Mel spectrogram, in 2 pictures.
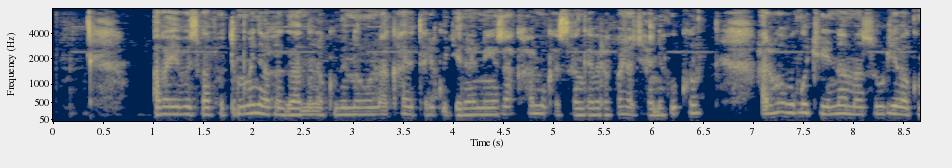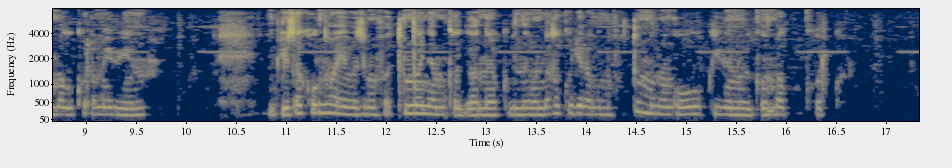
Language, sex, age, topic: Kinyarwanda, female, 18-24, education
